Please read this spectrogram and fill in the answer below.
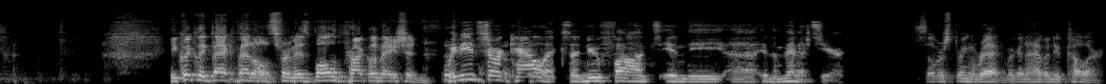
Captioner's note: laughing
